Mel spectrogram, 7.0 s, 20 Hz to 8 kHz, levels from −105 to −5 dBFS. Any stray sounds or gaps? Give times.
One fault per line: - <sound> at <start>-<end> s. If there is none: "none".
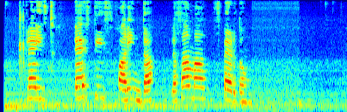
none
